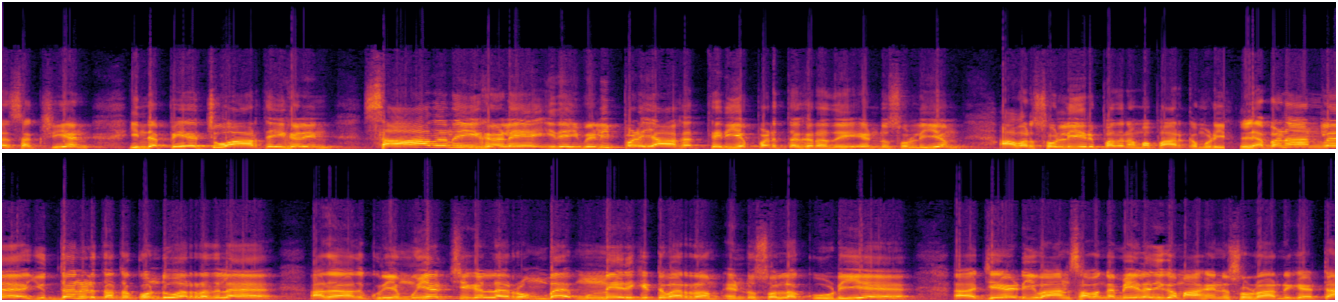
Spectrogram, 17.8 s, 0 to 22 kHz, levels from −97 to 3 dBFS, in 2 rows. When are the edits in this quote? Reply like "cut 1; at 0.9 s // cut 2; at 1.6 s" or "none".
cut 1; at 8.1 s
